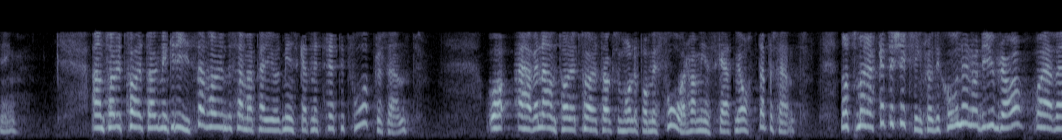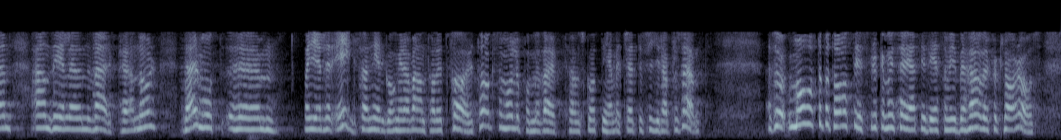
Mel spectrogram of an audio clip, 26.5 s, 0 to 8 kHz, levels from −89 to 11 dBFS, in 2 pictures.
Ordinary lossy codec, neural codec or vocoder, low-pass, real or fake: AAC, 16 kbps; vocoder, 22.05 kHz, 80 mel bands, WaveNeXt; 7.2 kHz; fake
